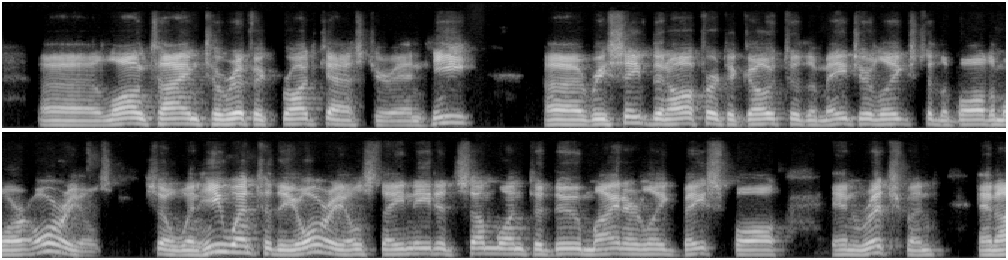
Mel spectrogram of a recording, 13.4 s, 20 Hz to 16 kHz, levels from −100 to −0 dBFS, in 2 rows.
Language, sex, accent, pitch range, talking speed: French, male, American, 130-150 Hz, 170 wpm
